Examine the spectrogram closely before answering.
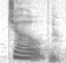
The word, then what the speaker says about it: Job: the Bible, it's called Job. You're going to look at it, and it's not with an E, by the way, it's spelled job, but I want you to read it.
